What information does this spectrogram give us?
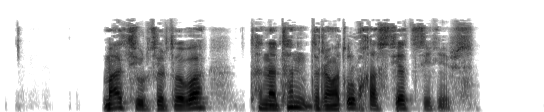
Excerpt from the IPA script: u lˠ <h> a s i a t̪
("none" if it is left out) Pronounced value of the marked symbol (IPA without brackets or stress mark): χ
